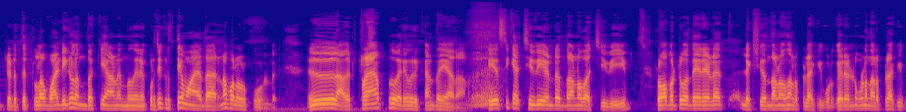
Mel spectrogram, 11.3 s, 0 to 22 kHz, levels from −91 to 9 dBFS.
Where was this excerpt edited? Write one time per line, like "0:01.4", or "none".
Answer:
0:06.1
